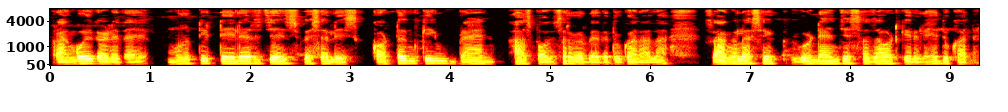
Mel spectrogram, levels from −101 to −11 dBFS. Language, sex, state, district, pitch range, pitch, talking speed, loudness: Marathi, male, Maharashtra, Sindhudurg, 100-115 Hz, 105 Hz, 150 wpm, -20 LUFS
